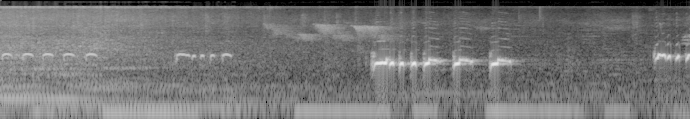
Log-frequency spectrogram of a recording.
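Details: White zebra dove singing to stimulate other doves and raise their urge to sing. Soft, distant rolling coos open the clip. A loud burst of quick, pulsing, trilled coo notes follows mid-clip, and another phrase begins at the end. Low hum runs throughout.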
